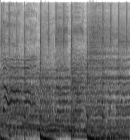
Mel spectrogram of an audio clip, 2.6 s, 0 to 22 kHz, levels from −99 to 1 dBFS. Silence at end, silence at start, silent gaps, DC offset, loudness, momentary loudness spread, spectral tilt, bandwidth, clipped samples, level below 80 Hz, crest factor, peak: 0 s; 0 s; none; under 0.1%; -11 LUFS; 3 LU; -5 dB/octave; over 20 kHz; 0.2%; -14 dBFS; 10 dB; 0 dBFS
